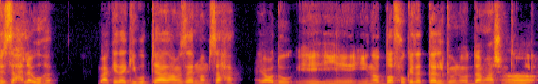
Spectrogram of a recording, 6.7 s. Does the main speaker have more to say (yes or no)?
no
